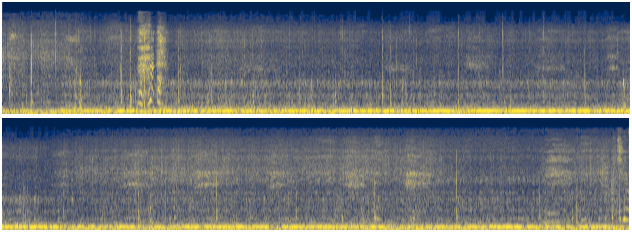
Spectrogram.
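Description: Steady low rumble of a bicycle rolling over a sandy dirt trail: tyre noise and wind buffeting the bike-mounted camera's microphone.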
